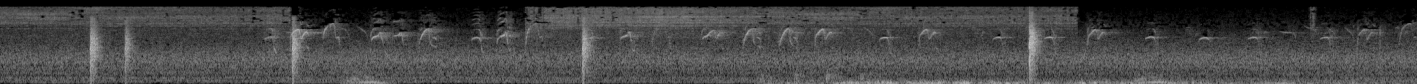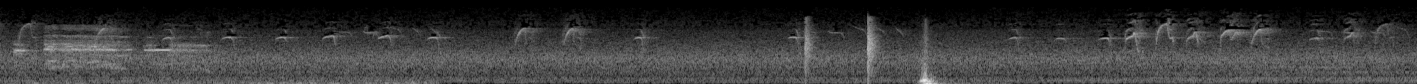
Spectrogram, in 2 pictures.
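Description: Birds chirping in short, quick calls repeated over and over, with a few sharp clicks and knocks scattered among them; the loudest is a thump a little over 23 seconds in.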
